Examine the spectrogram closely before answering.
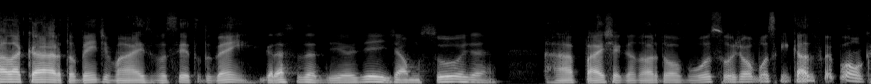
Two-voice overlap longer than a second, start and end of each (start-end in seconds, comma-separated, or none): none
